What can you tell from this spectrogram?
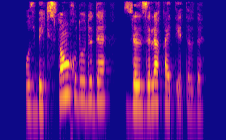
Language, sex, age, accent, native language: Uzbek, female, 18-24, Farg'ona, Uzbek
